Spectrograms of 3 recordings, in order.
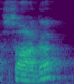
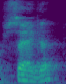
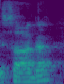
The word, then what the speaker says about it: Saga: from Oakville Ontario uh Saga for Sega depending on how you say it I say Saga anyway this is called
